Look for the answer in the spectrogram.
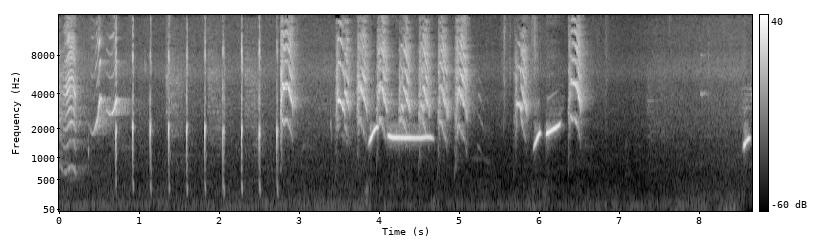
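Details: Pet parrot giving a series of sharp clicking notes, then rising whistled calls and short harsh squawks, indoors.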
